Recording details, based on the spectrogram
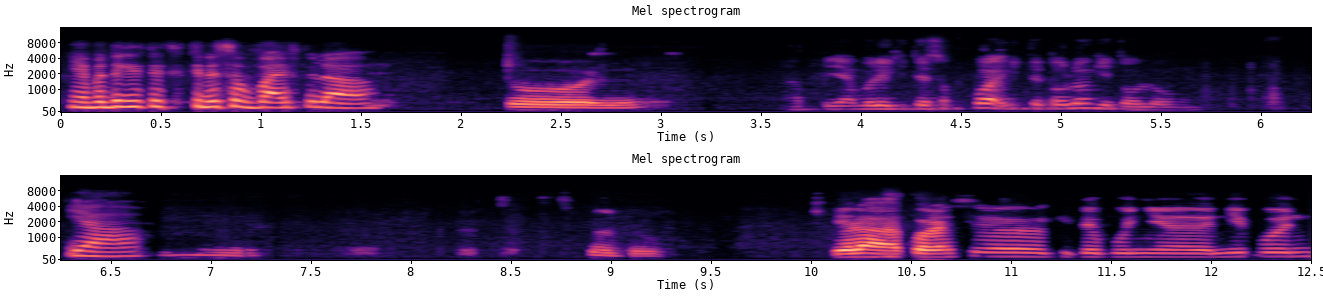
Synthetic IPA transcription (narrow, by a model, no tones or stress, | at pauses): jãŋpənt̪ɪŋkənəsəvajft̪ula | ət̪ul | apəjaŋbolɛhki̥t̪əsəpɔt̪̚kit̪ət̪olɔŋk̬it̪t̪olɔŋ | jabənər | bət̪ult̪ul | kelahakoɾasəkit̪əpuɲənipʊn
